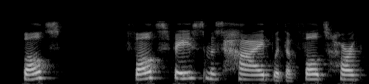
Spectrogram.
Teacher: a line of ten syllables that has a rhythm like a heartbeat the first syllable / beat is unstressed and the second is stressed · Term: iambic pentameter, unrhymed iambic pentameter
